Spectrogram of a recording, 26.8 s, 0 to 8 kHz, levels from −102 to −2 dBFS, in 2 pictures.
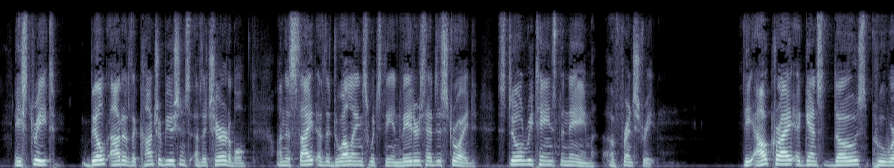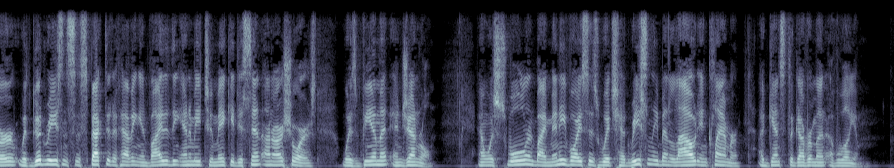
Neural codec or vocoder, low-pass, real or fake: none; 7.2 kHz; real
